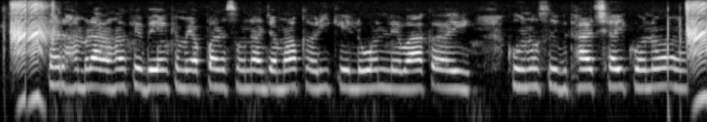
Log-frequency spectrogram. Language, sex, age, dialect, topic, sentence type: Maithili, female, 18-24, Southern/Standard, banking, question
